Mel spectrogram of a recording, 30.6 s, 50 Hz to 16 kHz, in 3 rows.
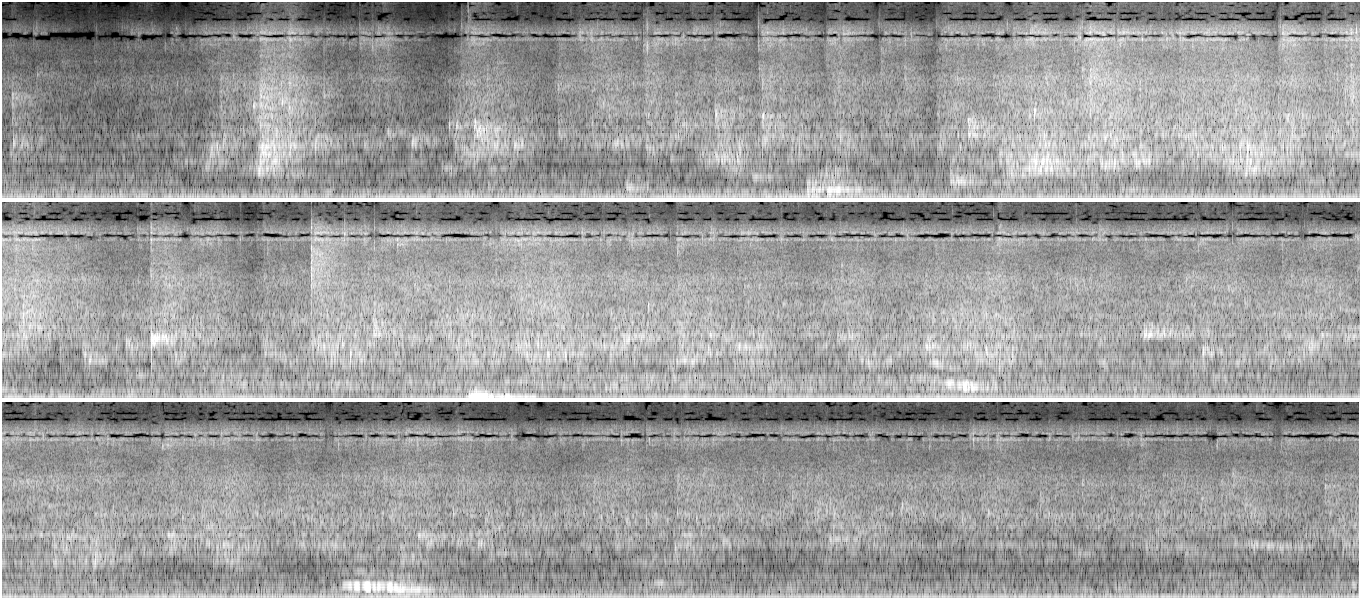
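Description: Hot-spring bath water sloshing and splashing irregularly as a person wades in and sits down, settling after about 14 seconds into a steadier lapping and running of water. A few short vocal sounds come through the water noise.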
